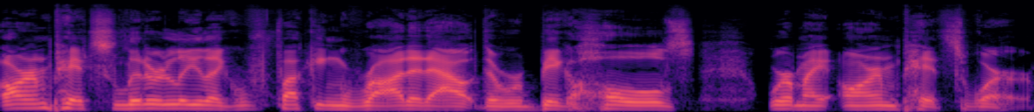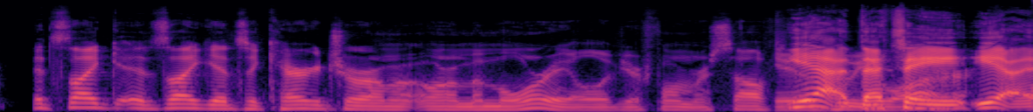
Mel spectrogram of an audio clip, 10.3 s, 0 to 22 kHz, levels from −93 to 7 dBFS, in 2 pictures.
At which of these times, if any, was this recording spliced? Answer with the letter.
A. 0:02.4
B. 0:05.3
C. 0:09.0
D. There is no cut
C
